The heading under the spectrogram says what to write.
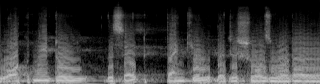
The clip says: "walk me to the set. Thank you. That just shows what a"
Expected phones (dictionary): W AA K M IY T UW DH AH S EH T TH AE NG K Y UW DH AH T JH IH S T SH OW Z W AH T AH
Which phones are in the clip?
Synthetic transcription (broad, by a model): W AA K M IY T UW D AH S EH T T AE NG K Y UW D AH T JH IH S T SH OW Z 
